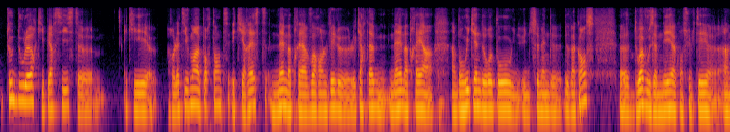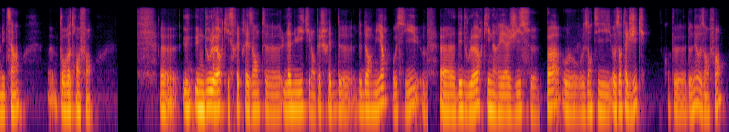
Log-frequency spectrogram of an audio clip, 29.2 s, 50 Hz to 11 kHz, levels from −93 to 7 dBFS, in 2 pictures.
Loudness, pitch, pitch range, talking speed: -19 LUFS, 125 Hz, 120-135 Hz, 155 wpm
